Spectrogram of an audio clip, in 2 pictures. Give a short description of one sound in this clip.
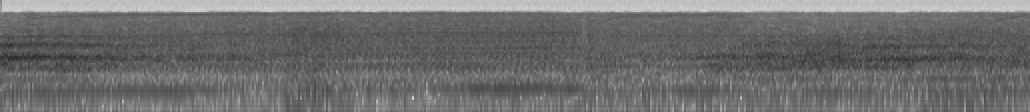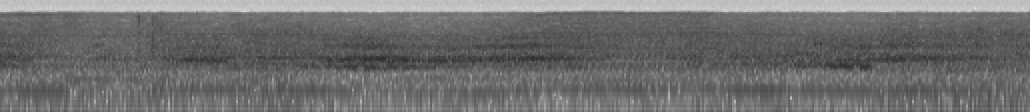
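A racing car engine roars steadily, rising and falling in pitch as it shifts gears.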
